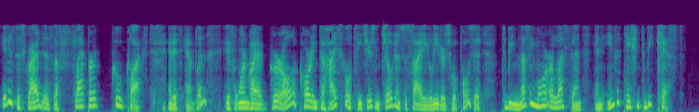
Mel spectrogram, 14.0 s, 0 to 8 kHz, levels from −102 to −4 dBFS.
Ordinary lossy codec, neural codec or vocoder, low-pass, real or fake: AAC, 16 kbps; none; 7.2 kHz; real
